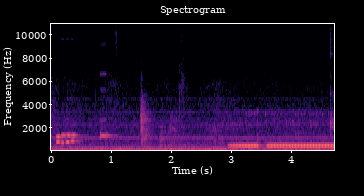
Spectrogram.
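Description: A mobile phone, voice-dialing a call after its send button is held down, dials with a few quick electronic beeps, then rings out with a steady, mid-pitched ringback tone that pauses briefly and resumes, over a low background hum.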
